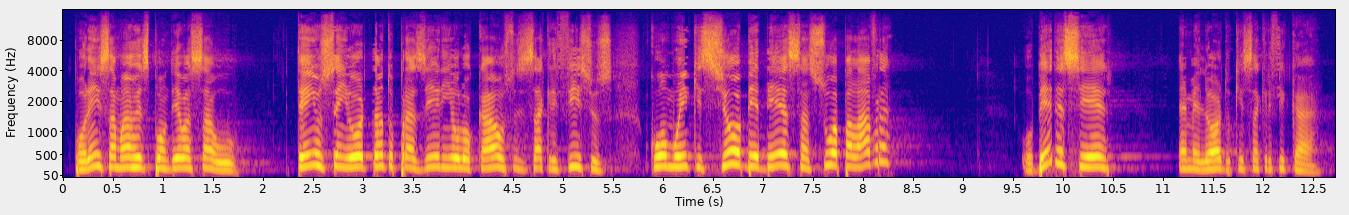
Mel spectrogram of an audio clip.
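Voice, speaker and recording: High-voiced Brazilian pastor in a reverberant hall. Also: male voice. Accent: Brazilian Portuguese. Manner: animated preaching, shifting from loud emphasis to soft asides. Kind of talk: sermon. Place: church sanctuary. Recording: long church hall reverb.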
